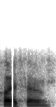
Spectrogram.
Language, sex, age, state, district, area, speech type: Assamese, male, 45-60, Assam, Lakhimpur, rural, conversation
